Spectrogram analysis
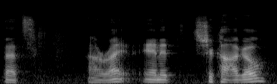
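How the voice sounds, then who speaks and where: A man's voice: on the low side, fairly even intonation, takes it slowly, pushed and bright. Man chatting casually about books. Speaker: co-host of a book channel. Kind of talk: casual game chat between friends.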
